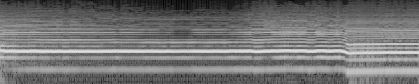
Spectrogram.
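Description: A man's chanting voice, amplified through a microphone, holding one long steady note for about three and a half seconds, then dropping to a lower held note near the end.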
